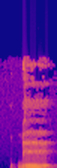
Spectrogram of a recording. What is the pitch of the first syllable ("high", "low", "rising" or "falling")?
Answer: low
